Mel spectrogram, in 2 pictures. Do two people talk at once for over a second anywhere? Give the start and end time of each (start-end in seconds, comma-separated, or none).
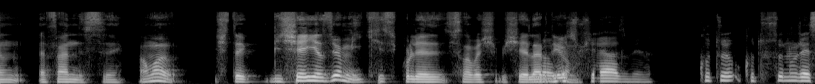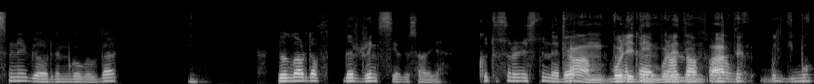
13.8-15.7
